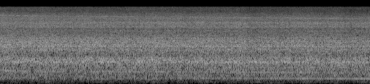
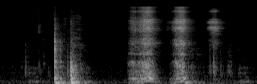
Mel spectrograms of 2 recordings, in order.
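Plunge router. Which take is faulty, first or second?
second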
